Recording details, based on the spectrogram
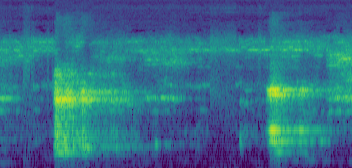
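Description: Green frog giving two abrupt, twangy plunks like a loose banjo string, a few seconds apart.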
